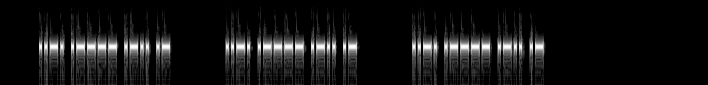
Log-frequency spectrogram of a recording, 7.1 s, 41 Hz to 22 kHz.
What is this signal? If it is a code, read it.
Morse code, heard as a keyed tone, about 41 wpm, 700 Hz. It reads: F1LA F1LA F1LA
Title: DXCC-100 Call Signs - 4 Characters - Repeated 3x - 45wpm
